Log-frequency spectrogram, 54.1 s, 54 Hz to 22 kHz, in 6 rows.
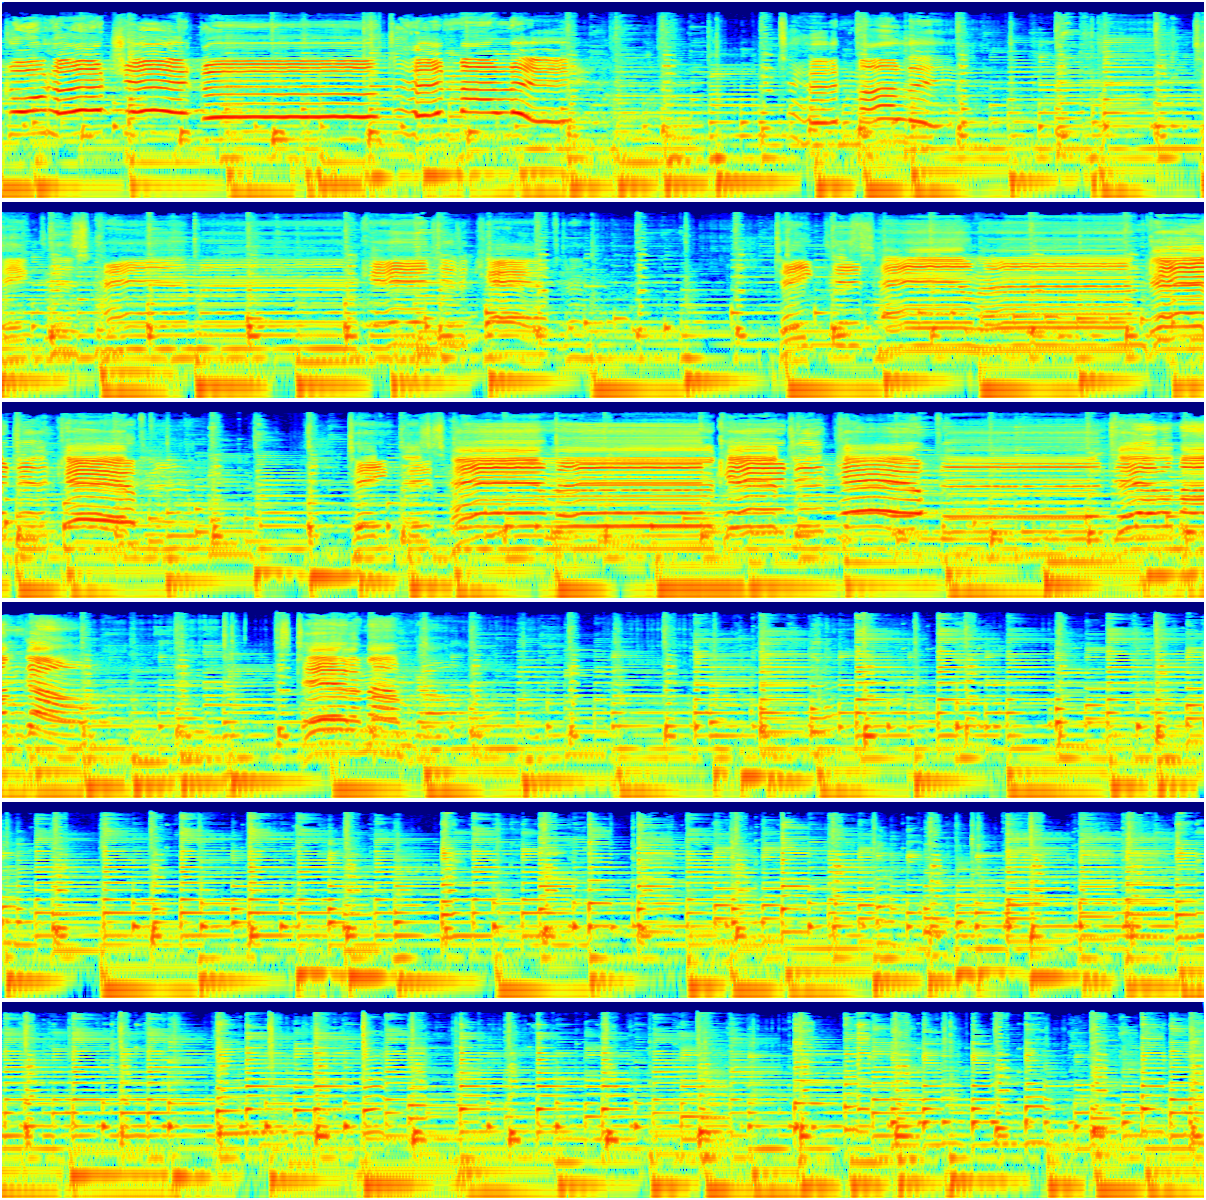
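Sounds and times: banjo picking rapid runs: 0:00.0 - 0:54.0
guitar: 0:00.0 - 0:54.0
sliding lead line: 0:00.0 - 0:54.0
stepping bass line: 0:00.0 - 0:54.0.

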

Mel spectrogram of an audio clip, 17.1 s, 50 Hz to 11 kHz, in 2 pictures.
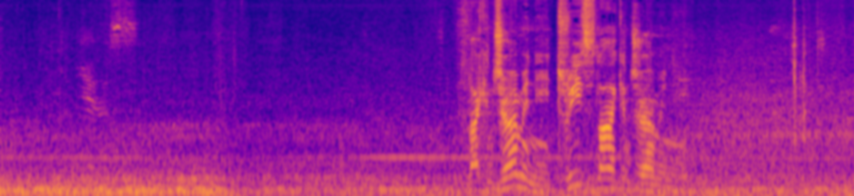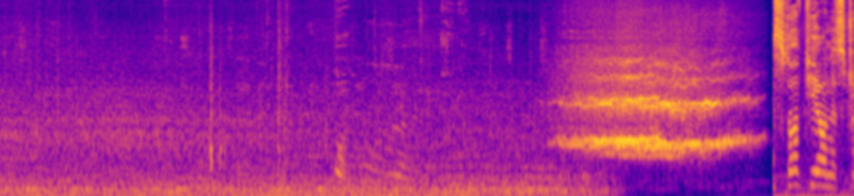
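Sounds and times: car driving rumble inside cabin: 0:00.0 - 0:14.4
tyre screech: 0:14.0 - 0:16.3.

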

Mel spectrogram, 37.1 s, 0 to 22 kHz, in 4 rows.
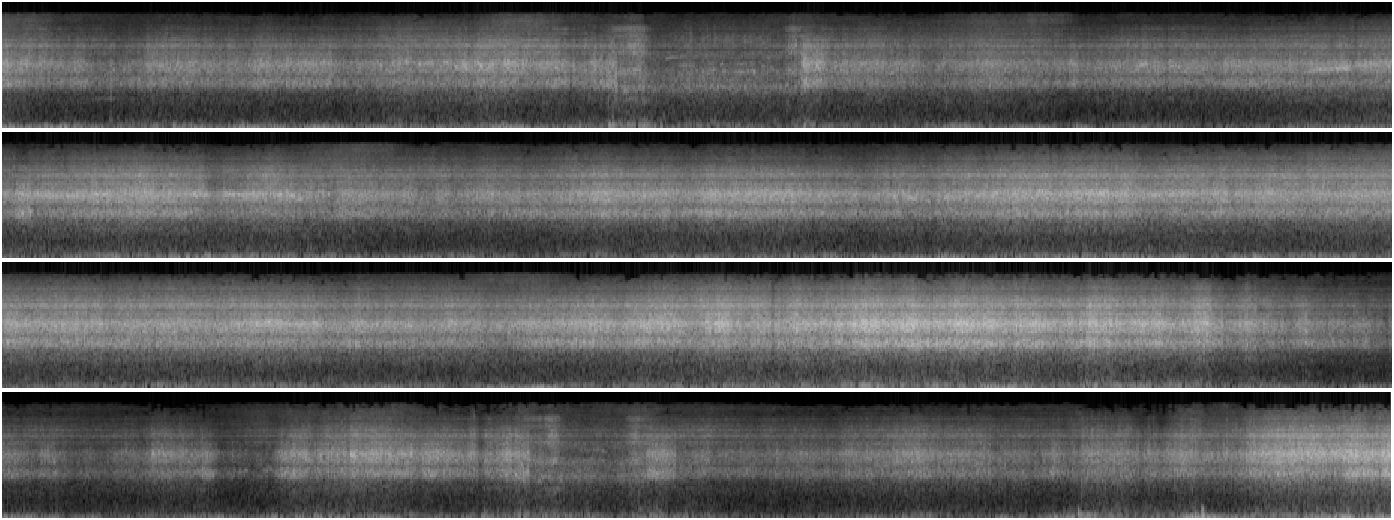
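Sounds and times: skis scraping over snow: 0:00.0 - 0:37.0
wind buffeting microphone: 0:00.0 - 0:37.0.

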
